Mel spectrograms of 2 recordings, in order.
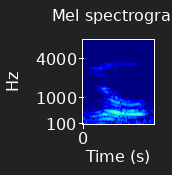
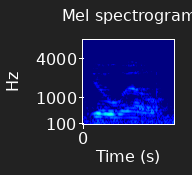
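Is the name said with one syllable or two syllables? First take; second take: one; two. First: The name is said as one syllable. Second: The name is said as two syllables. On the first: "my traditional Joel" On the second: "in the Hebrew it's probably more accurately Joel, two syllables"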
